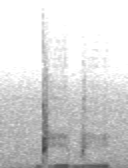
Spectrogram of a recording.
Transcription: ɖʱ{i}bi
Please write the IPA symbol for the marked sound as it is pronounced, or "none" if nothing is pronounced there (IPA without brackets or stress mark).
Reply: i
